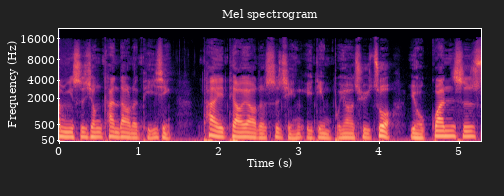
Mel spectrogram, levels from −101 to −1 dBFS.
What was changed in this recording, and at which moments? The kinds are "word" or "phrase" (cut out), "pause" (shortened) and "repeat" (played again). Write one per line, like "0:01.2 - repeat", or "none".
0:04.3 - pause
